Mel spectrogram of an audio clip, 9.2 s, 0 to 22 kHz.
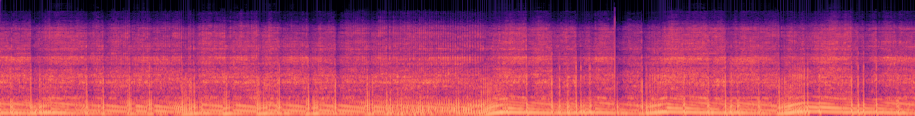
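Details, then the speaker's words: Replacement Phantom 85 two-stroke motorized bike during break-in, 32:1 full synthetic, ceramic-lined cylinder: rough metallic rattle over buzzy engine as it revs and surges; rider first suspected rich running or timing, cause was engine mount. "for those of you with good ears you're correct that's a rough sounding rattle and this was driving me crazy for the first two days which i couldn't even figure out until i was at the campsite examining the bike closely"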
